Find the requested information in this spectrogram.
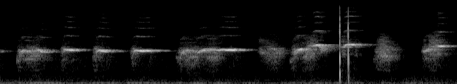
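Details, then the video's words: Bird whistling a chain of short, level notes about twice a second, later rising and slightly buzzy, with a sharp double click in the middle. "whistling bird"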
